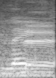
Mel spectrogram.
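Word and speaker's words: lê: Le.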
